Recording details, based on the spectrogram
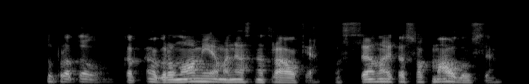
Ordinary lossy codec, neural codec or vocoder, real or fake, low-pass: Opus, 24 kbps; none; real; 7.2 kHz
